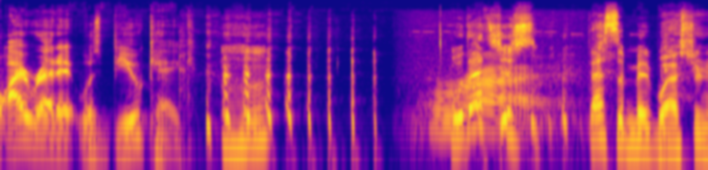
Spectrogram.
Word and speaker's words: bukkake: Bukkake me.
